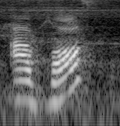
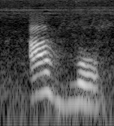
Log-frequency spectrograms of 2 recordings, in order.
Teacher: Here you have a closed O.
